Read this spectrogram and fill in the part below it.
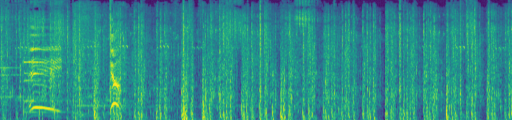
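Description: Horse hooves thud rhythmically on a dirt path at a gallop.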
